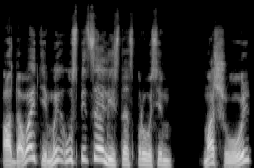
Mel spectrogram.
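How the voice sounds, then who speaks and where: A man voicing an eager, excitable young man who speaks in a raised, lively voice. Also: medium pitch, a little slow, no room sound, studio quality. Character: eager young man, tsar's adopted son and clerk.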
